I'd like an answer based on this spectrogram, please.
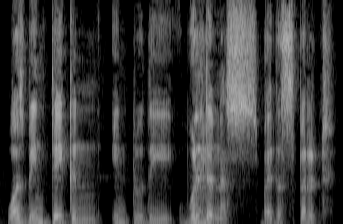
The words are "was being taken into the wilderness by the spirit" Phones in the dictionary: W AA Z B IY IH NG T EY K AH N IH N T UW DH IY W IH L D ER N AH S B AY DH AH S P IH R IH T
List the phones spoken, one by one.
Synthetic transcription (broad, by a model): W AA Z B IY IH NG T EY K AH N IH N T UW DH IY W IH L D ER N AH S B AY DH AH S P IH R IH T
